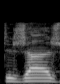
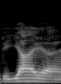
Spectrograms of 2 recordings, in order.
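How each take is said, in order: First: It is said in Standard Arabic. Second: It is said in the Emirati way.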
